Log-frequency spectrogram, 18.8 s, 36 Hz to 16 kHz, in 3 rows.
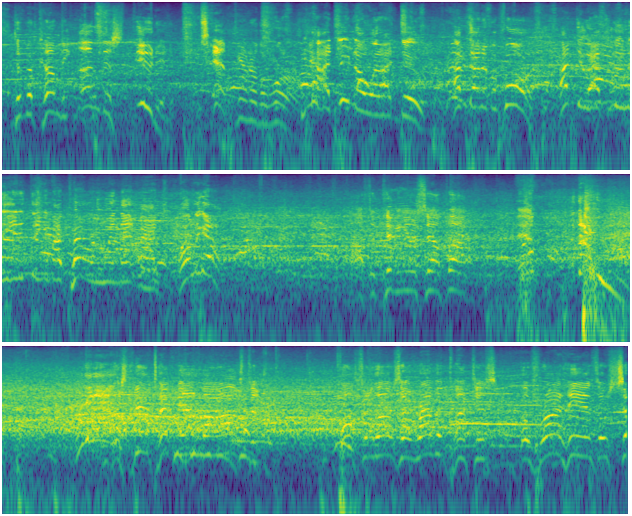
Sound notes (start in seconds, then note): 9.1 audience chanting; 12.9 audience cheers; 15.4 audience cheers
